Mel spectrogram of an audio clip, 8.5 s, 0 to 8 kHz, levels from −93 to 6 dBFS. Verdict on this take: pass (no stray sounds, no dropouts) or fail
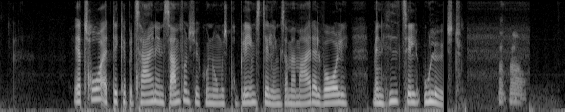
fail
